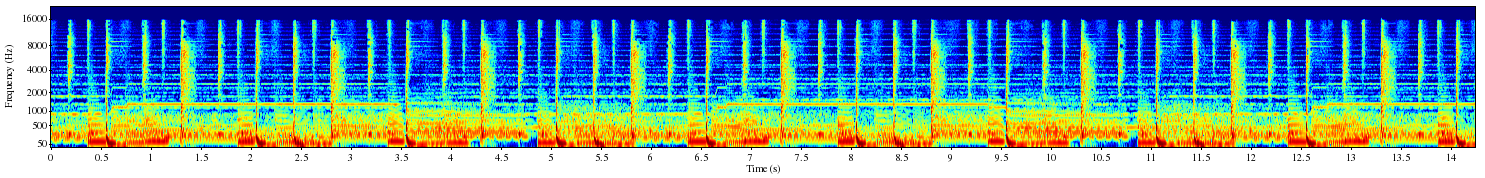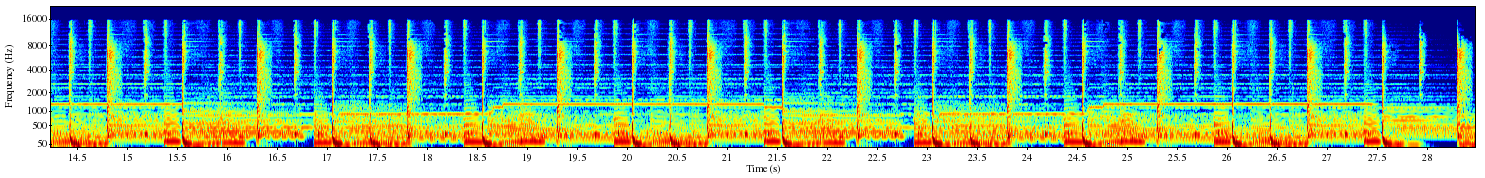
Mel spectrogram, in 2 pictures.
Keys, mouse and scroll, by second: 0.1-1.7 right drag, 2.9 click, 3.8-6.4 drag, 7.7 click, 9.3 scroll down 1, 10.8 space, 20.7-21.1 scroll up 1, 21.1-21.7 scroll down 1, 21.9 space, 22.5 scroll down 1, 22.6-25.1 middle drag, 25.4 scroll down 3, 25.8 middle click.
